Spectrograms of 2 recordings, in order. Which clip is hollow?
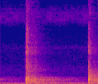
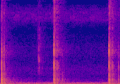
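The first.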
